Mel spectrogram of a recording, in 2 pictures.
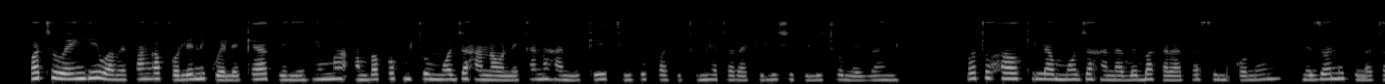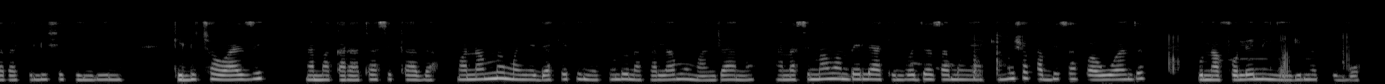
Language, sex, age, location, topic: Swahili, female, 25-35, Nakuru, government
